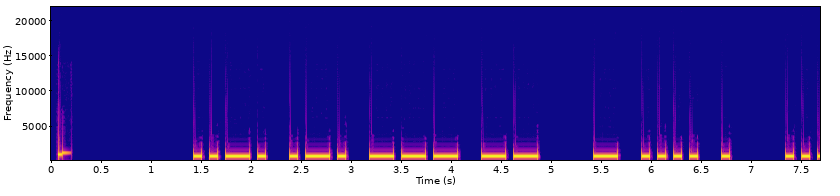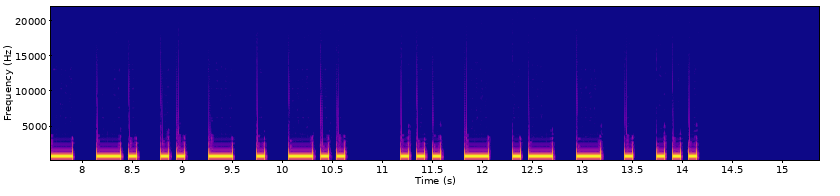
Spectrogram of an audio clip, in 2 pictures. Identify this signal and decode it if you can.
Morse code, heard as a keyed tone, about 15 wpm, 700 Hz. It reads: FROM THE UNITED STATES
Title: Sets of 4 Words 15wpm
